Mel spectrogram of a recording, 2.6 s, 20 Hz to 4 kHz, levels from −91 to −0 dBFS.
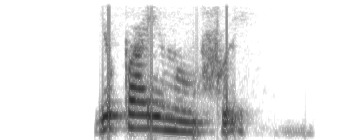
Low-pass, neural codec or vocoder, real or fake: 3.6 kHz; none; real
